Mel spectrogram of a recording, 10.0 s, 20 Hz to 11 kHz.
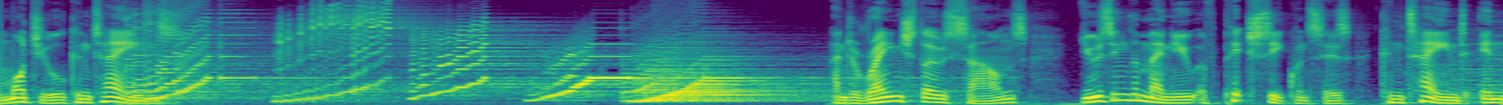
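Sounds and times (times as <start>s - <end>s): rising synthesizer pitch glides: 0.9s - 6.1s.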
